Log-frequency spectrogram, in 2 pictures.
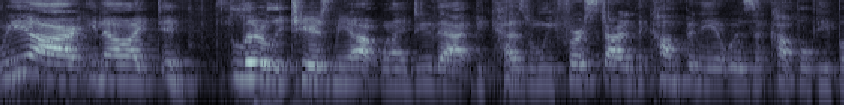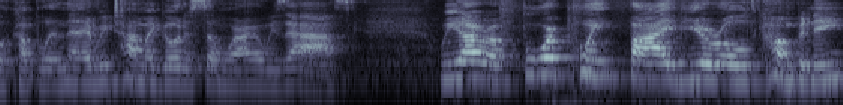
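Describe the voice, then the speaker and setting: A woman with a Boston accent and a fairly high pitch, talking at a very fast pace in an energetic tone with ordinary pitch variation, big swings in loudness and audible room echo. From Boston area, US. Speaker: marketing executive. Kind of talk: conference keynote talk. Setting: stage with live audience. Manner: fast when excited.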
